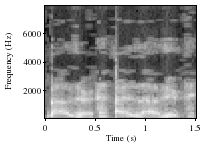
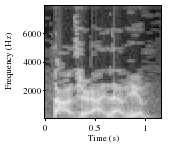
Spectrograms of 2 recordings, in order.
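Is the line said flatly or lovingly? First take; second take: lovingly; flatly. First: It is said warmly, with loving feeling. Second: It is said flatly, without warmth. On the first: The words are said with real affection. The speaker calls it right. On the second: The words are said without real feeling. The speaker calls it wrong.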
